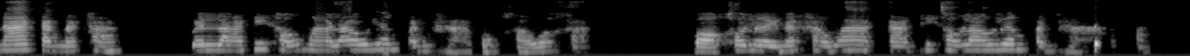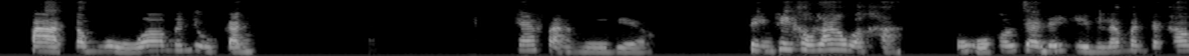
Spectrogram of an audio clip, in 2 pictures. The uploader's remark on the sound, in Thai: ธัมม์Mind Live ผ่าน Zoom ประจำเดือนกันยายน 2565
